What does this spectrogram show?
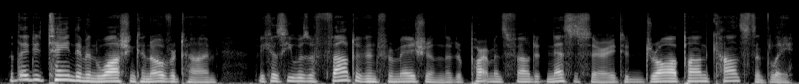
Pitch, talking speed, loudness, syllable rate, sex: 135 Hz, 175 wpm, -19 LUFS, 5.8 syllables/s, male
